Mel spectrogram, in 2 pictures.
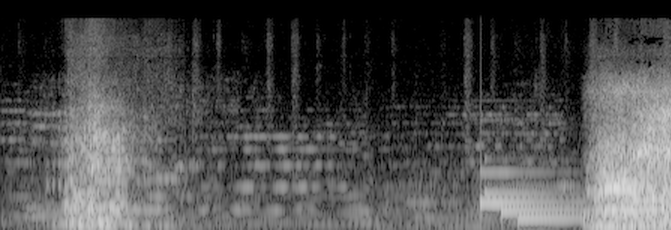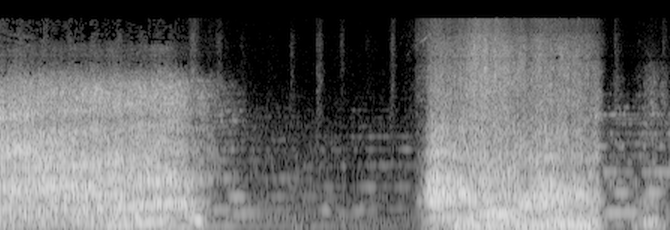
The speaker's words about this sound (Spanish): Ese claro estaba rodeado por un montón de árboles nevados que los veían como soldados blancos llenos de escarcha, y entre los árboles unos ojos anaranjados, varios pares de ellos, les miraban, profiriendo unos rugidos feroces.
